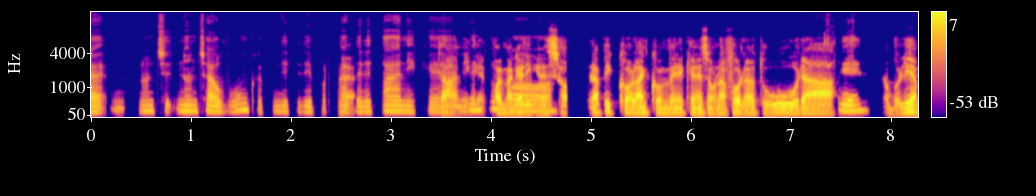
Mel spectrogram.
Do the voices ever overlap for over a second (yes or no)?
yes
